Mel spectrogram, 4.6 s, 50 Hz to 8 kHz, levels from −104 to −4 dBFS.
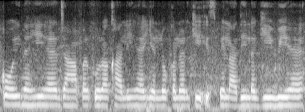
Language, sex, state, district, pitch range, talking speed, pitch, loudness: Hindi, male, Maharashtra, Mumbai Suburban, 165-175 Hz, 220 wpm, 170 Hz, -12 LUFS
